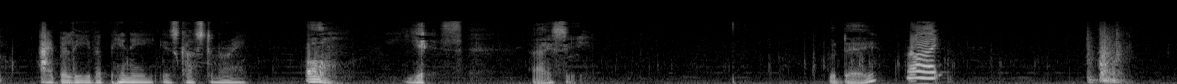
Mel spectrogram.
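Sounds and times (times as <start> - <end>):
speech: 0.6 - 3.4, 4.0 - 5.9, 8.3 - 9.6
door closing: 10.8 - 11.4.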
